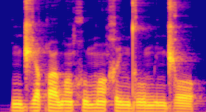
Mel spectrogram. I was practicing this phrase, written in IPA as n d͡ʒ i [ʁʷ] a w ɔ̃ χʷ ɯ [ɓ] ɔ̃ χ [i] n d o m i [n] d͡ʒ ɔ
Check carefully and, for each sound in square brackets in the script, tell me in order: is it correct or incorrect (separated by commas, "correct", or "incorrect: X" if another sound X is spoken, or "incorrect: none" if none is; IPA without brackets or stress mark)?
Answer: incorrect: qʷ, incorrect: m, correct, correct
